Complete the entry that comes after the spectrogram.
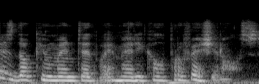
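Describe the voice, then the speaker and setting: At a fairly slow pace, a woman of medium pitch speaks amid audible room echo. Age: 60s. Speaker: cardiac arrest survivor. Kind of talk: testimony.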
